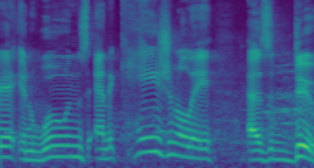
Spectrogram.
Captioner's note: audience reacts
